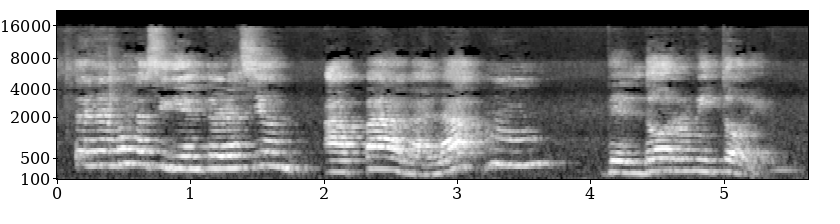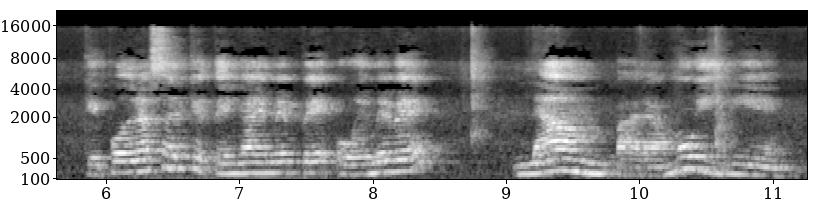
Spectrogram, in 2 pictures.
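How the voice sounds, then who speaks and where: Woman, primary teacher, patient dictation, very slow, higher voice, echoey room, distant mic. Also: a little hiss or hum. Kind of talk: virtual class dictation.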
